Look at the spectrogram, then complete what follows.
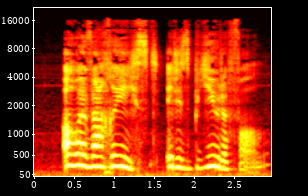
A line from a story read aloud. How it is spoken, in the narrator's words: she exclaimed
